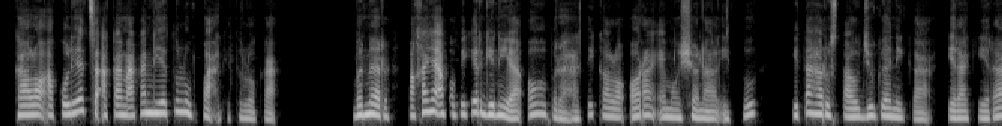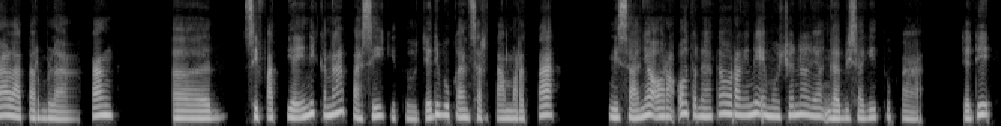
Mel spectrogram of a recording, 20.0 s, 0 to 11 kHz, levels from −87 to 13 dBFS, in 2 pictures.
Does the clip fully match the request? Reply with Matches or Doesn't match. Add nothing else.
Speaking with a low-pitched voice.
Doesn't match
